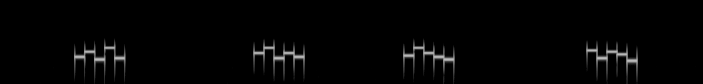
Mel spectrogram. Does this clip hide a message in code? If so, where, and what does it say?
Yes: five-tone selective call (CCIR) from 0.7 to 6.4 s, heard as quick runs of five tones, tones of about 100 ms. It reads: 48223 77374 55742 93861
